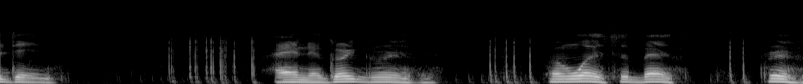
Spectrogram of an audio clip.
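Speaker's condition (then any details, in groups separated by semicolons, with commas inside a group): Multiple sclerosis; affects left side and voice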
